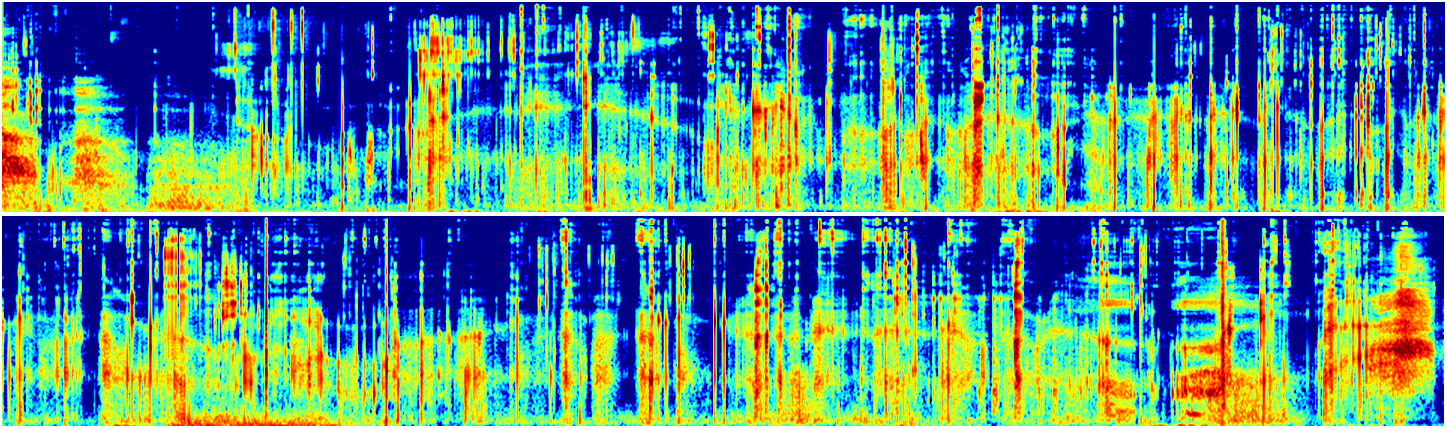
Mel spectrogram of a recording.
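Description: Wet ASMR mouth sounds imitating the eating of an ear: dense, continuous smacking, chewing and crunchy clicks with soft breathy noise, steady and moderately loud throughout, no talking.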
